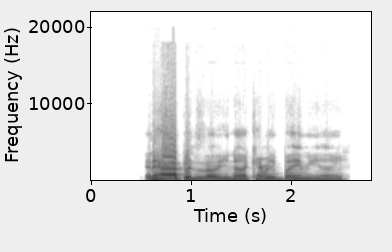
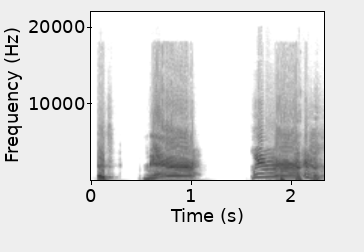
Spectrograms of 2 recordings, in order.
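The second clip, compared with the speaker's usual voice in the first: nagging cat meow; 3 semitones higher, much slower than usual. Retold or imitated. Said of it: "it's like".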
